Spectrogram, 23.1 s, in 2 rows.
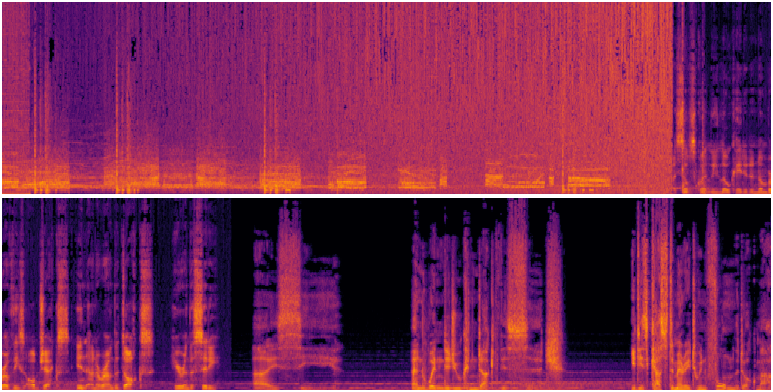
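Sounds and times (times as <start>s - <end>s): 
round of applause: 0.1s - 9.1s
speech: 10.4s - 16.7s, 17.7s - 20.0s, 21.0s - 23.0s.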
